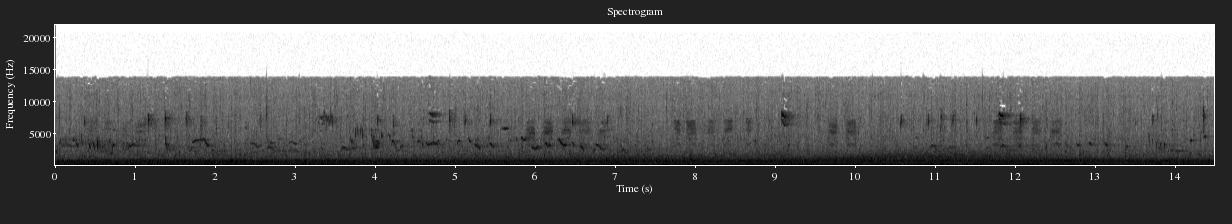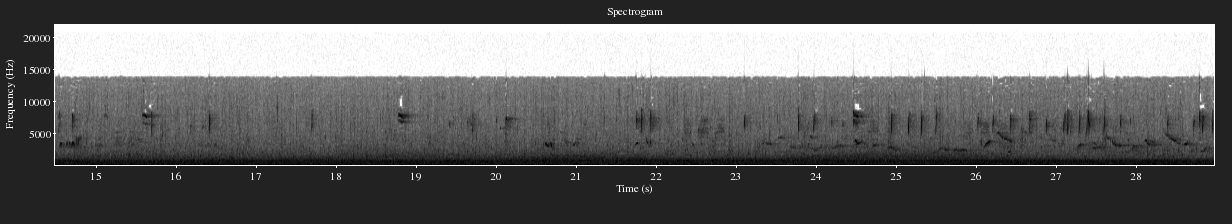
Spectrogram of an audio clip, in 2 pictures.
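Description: Small birds chirping and twittering again and again over a steady rushing noise.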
